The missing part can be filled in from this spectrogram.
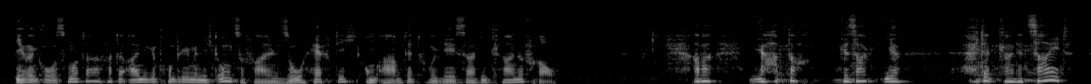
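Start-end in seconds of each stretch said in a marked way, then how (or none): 7.0-10.8 high, halting, stumbling stammering words. A girl speaks to her grandparents right after hugging them, stammering. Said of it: "stammelte sie".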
